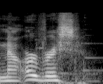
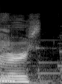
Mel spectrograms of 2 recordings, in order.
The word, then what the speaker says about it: Everest: I just want to let you guys know, you've been pronouncing Mount Everest wrong your whole entire life. – Okay. Was it Mount Everest? – No, it's something not Mount Everest. The correct pronunciation is Everest. – Still dumb. Everest. – It's named after Sir George Everest, a surveyor from Wales, and that's how his last name was pronounced.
